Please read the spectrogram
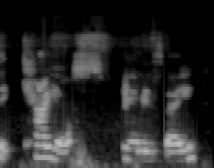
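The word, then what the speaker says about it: callos: sees it on a menu it's called you pronounce it chaos experience Bay it's c-a-l-l-o-s and that's striped you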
